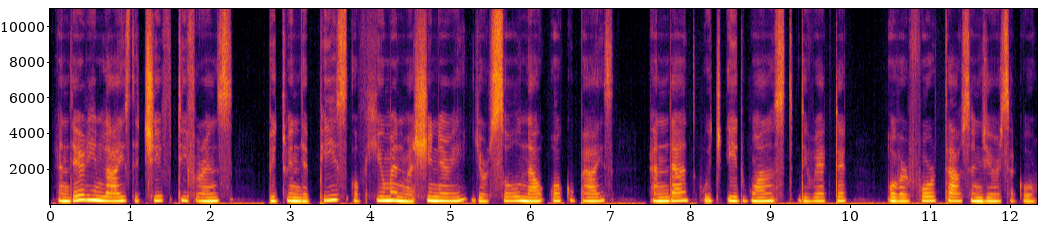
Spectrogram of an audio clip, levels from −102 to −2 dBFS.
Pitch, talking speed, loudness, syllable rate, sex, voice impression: 215 Hz, 130 wpm, -15 LUFS, 4.3 syllables/s, female, very feminine, young, very thin, slightly relaxed, slightly weak, slightly dark, slightly hard, clear, fluent, very cute, intellectual, refreshing, sincere, very calm, very friendly, very reassuring, slightly unique, very elegant, very sweet, very kind, modest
